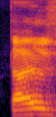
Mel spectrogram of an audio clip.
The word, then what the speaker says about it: Tyus: 25 plus points, and Tyus Jones. I don't know if I'm pronouncing it now like Thais. I think Yeah, it's the right pronunciation. yeah, Tyus Jones, you got it.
